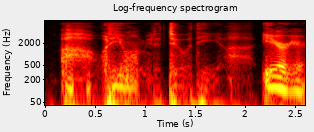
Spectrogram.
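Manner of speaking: very quiet, hushed, close whisper. Retelling what someone whispered in his ear: imitating someone whispering. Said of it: "She leans over and whispers in my ear".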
